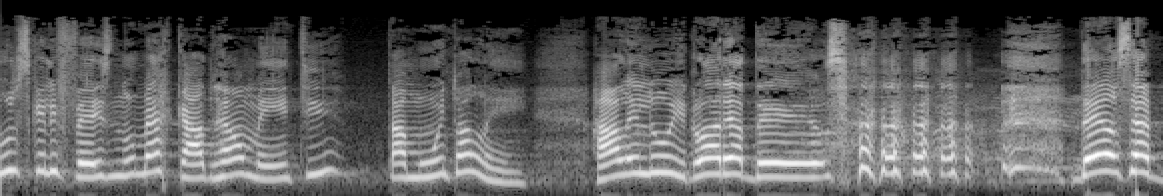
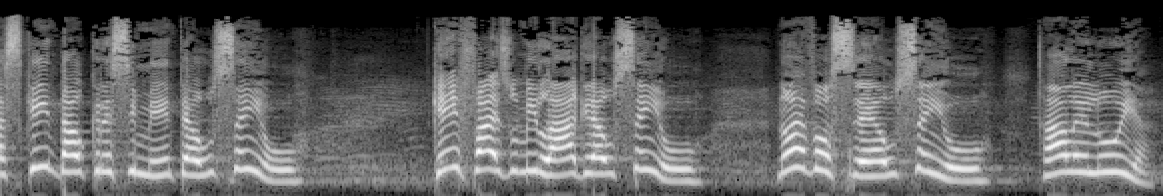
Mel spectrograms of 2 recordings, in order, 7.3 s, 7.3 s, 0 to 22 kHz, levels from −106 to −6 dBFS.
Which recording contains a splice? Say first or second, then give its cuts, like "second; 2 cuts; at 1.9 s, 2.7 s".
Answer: first; 1 cut; at 4.3 s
